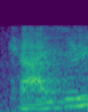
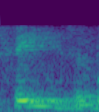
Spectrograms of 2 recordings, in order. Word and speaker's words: Caesar: Kaiser is Caesar. The Romans present, we pronounce it Caesar, but the Romans pronounce Kaiser.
